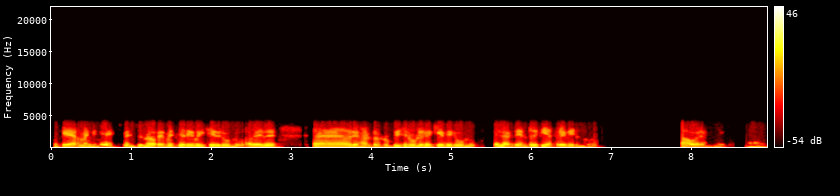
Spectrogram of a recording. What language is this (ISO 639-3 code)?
mal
